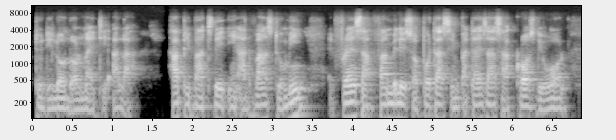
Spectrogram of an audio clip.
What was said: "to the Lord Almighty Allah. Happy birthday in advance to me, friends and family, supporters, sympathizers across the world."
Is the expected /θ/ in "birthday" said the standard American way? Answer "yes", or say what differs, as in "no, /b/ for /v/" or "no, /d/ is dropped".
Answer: no, /t/ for /θ/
